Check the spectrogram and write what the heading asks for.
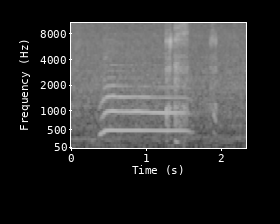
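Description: A baby's single long, high-pitched vocal 'aaah', rising briefly at the start and then held at a steady pitch for about a second.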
